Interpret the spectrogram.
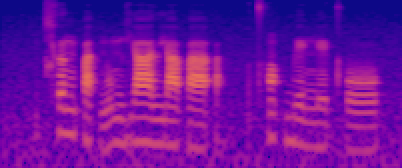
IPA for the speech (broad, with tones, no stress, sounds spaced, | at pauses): t͡ɕʰ ə˦ ŋ p a˨ t̚ n̪ u˥˧ m ɡ j a˦ l j a˦ p a˦ ʔ | t̪ʰ ɔ̃˦ k̚ b e˧ ŋ e˧ t̪ʰ o˧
